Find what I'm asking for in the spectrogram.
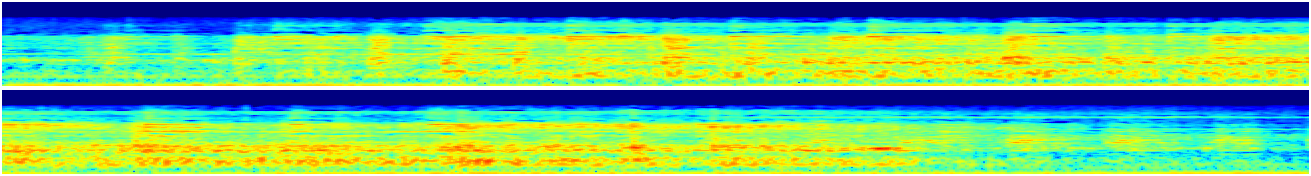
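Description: A train rolls steadily along the rails, its continuous rumble and metallic rattle filling the whole stretch at an even loudness with no pauses.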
